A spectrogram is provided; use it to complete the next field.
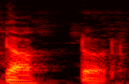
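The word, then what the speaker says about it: doctor: एस ओ N lesson आपने देखा कि लास्ट में ओ एन या ओ आर है लेकिन जो हम ओ को पढ़ते हैं वो छोटा आ से पढ़ते हैं। आपको इतना ध्यान रखना है।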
